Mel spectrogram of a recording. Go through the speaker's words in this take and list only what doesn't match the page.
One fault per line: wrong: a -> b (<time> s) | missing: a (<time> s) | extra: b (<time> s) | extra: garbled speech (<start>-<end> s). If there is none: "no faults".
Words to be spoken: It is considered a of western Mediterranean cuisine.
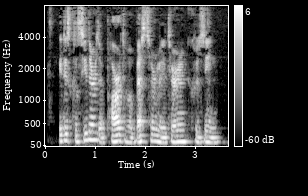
extra: part (1.1 s)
